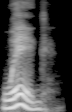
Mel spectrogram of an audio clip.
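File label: "wig", American English; gcompris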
